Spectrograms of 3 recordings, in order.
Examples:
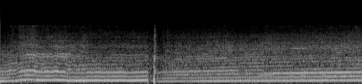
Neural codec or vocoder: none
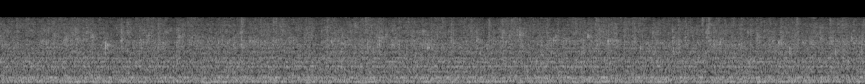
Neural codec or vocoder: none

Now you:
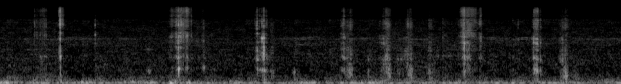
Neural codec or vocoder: vocoder, BigVGAN v2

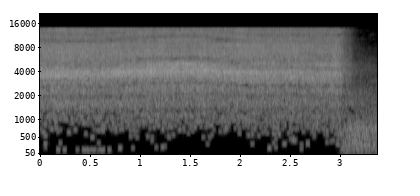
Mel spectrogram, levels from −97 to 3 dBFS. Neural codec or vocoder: none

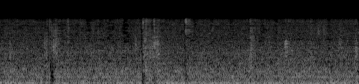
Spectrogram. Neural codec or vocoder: vocoder, WaveNeXt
